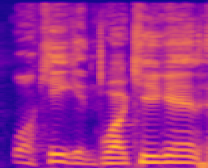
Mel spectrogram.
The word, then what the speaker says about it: Waukegan: Waukegan, Illinois.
